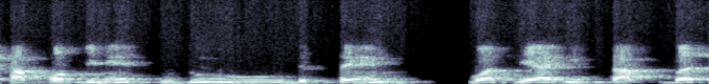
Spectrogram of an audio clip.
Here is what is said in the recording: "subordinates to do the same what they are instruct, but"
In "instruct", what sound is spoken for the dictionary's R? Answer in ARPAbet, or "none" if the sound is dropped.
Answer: none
